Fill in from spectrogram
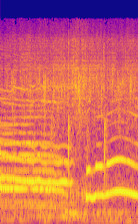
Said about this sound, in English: All right, here we go. Let's spin that wheel.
